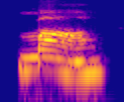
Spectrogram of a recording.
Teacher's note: ma is a labial nasal sound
